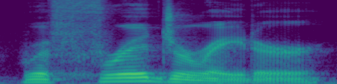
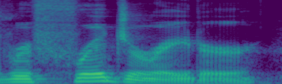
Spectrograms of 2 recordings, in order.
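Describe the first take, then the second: First: "refrigerator." once more, lower, stress on fri; full word, falling. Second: "refrigerator" syllable by syllable, stress on fri; full word. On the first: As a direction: close it with a falling repeat. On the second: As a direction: spell it out in sound. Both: Shown as a demonstration. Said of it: "the whole word is".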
